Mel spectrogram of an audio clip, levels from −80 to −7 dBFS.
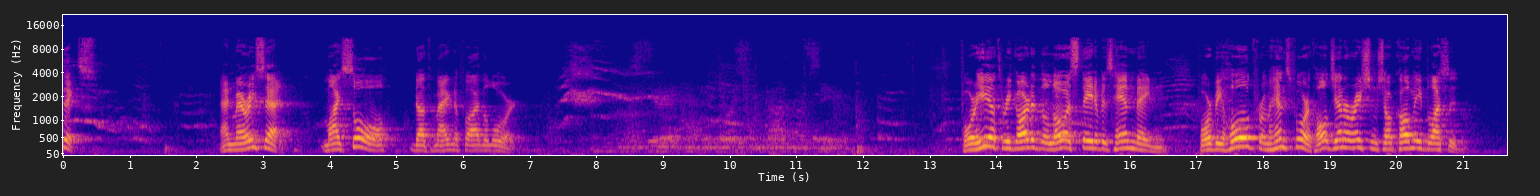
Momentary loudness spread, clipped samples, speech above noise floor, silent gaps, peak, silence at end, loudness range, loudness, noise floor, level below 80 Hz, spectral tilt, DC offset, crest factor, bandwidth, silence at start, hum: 24 LU; under 0.1%; 36 dB; none; -8 dBFS; 0.65 s; 20 LU; -24 LUFS; -60 dBFS; -62 dBFS; -4.5 dB/octave; under 0.1%; 20 dB; 11.5 kHz; 0 s; none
